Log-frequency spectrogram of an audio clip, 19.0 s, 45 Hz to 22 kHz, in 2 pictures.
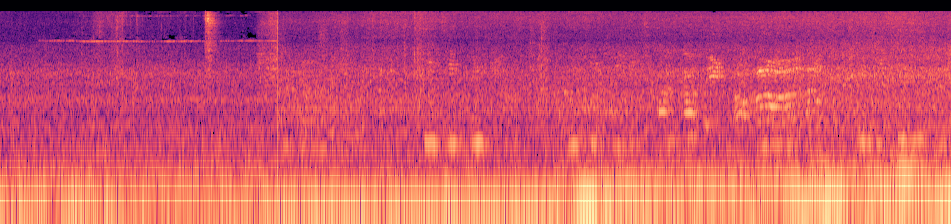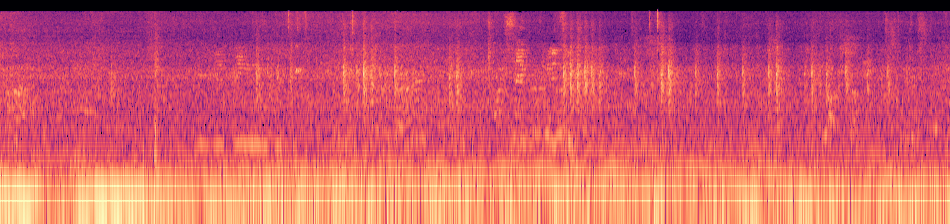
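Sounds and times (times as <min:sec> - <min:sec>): bus engine rumble: 0:00.0 - 0:19.0.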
